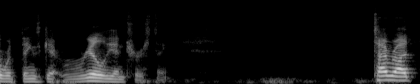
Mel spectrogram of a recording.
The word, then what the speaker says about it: Tyrod: Tyrod. Tyrod or is it Turrod? I don't know what anymore. It's Tyrod. It's Tyrod to us. Damn it. But I guess he pronounces his name Turd.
